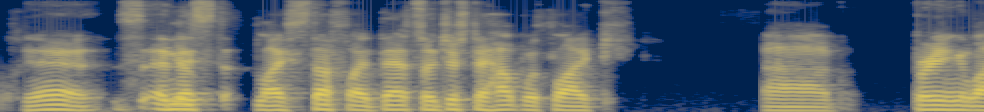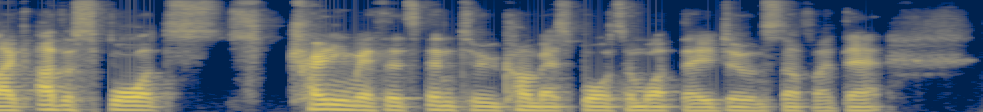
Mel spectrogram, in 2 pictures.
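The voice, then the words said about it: New Zealand accent. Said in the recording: “his Kiwi accent ... you got a bit of a Kiwi accent happening there”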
